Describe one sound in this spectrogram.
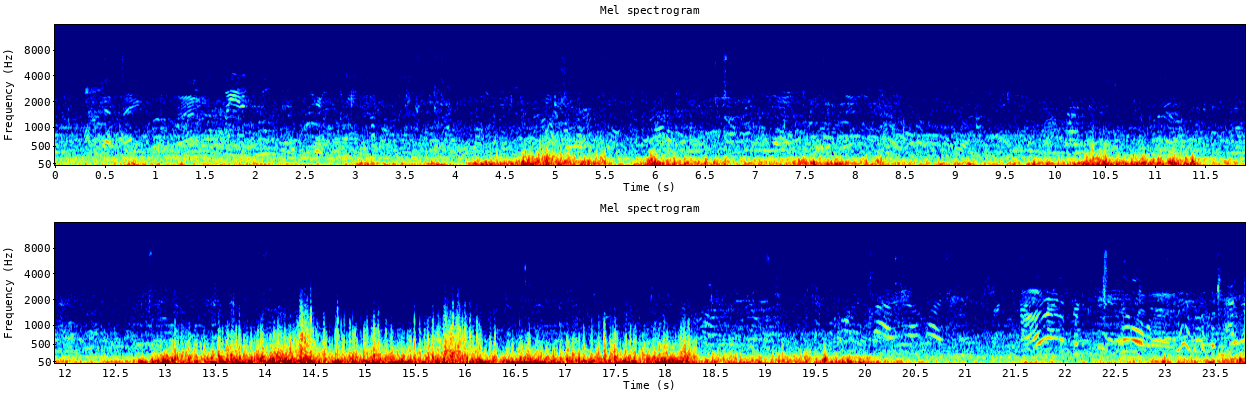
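Men and women chat in the distance outdoors.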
